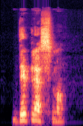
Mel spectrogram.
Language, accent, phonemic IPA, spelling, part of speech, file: French, Canada, /de.plas.mɑ̃/, déplacements, noun, LL-Q150 (fra)-déplacements.wav
- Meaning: plural of déplacement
